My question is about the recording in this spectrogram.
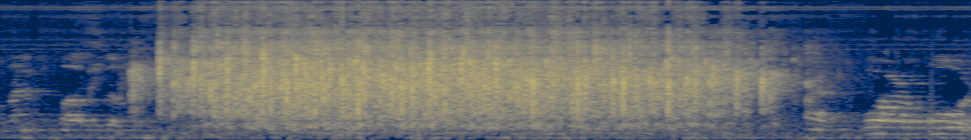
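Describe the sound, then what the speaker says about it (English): A crowd at a high school sports awards gathering bursts into sustained applause, many hands clapping for several seconds before fading, with speech just before and after. "So round of applause to them."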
